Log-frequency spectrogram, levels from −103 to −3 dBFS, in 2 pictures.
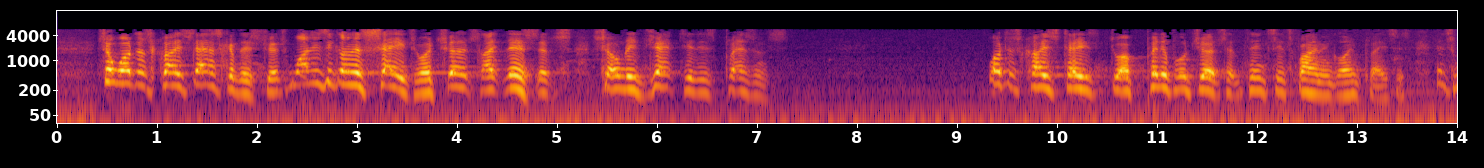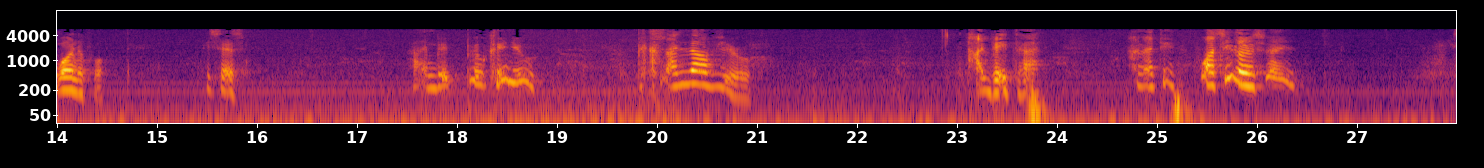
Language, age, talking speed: English, 60-79, 135 wpm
